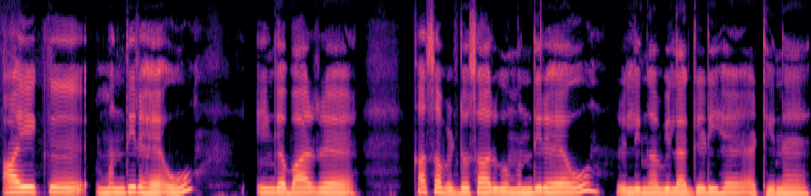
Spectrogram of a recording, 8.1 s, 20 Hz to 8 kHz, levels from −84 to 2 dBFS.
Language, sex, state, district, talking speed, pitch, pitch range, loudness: Marwari, female, Rajasthan, Nagaur, 150 wpm, 190 Hz, 185-205 Hz, -14 LUFS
